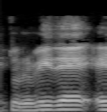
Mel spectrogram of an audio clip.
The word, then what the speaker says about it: Iturbide: tiene No si tienes sí con acento en la i tiene estatuas en México mientras que turbide es ignorado en gran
